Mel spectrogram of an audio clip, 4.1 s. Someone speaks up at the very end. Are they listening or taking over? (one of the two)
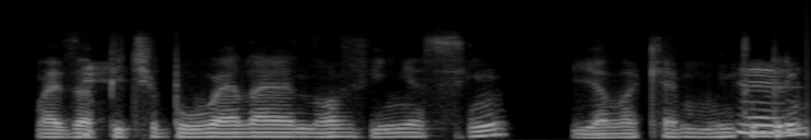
listening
